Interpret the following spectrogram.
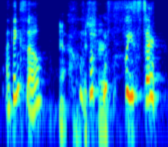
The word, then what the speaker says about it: Fleischer: How do you pronounce his last name? I think so. Yeah. Fleester. Fleester.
